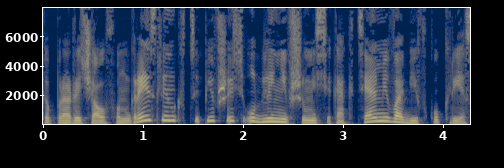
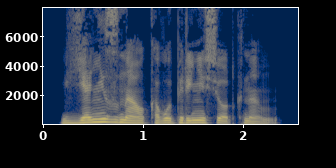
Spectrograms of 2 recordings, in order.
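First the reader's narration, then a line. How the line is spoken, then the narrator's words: Emperor growling reply. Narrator (Russian): рыкнул император в ответ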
